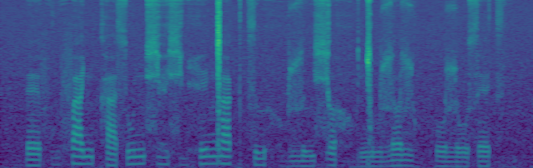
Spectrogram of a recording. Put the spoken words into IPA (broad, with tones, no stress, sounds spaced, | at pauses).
ɛ˨ f o̤˦ f a˦ ɲ kʰ a˨ s u˦ ɲ ɕ ɛ̤˦ ɕ i̤˨ h e˦ ŋ͡ǀ a˦ k t͡s ɯ˨ h ṳ˨ ɮ ɯ˨˦ ɕ ʌ˦ h o̤˨ ŋ͡ǀ u˨ ɮ ʌ˦ ɮ o̤˨ pʰ o˨ ɮ o˨ s ɛ˦ t͡s i̤˦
